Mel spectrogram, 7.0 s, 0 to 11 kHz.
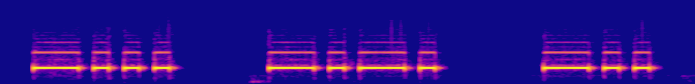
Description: Morse code, heard as a keyed tone, about 8 wpm, 650 Hz. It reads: B C D
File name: jh8cbh / 2023cw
